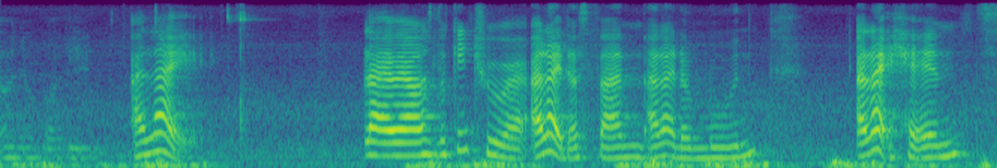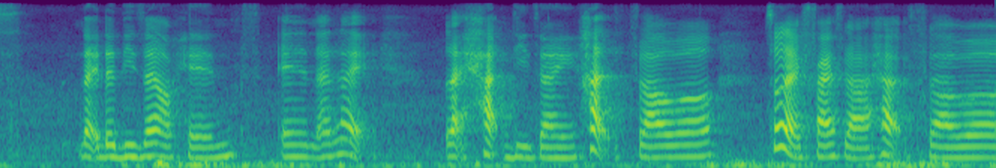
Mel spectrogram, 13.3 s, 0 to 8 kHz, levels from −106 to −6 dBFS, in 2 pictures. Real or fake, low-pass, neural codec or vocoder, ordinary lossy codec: real; 7.2 kHz; none; none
